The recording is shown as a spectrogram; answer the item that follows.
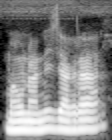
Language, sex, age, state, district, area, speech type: Bodo, male, 60+, Assam, Baksa, rural, spontaneous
